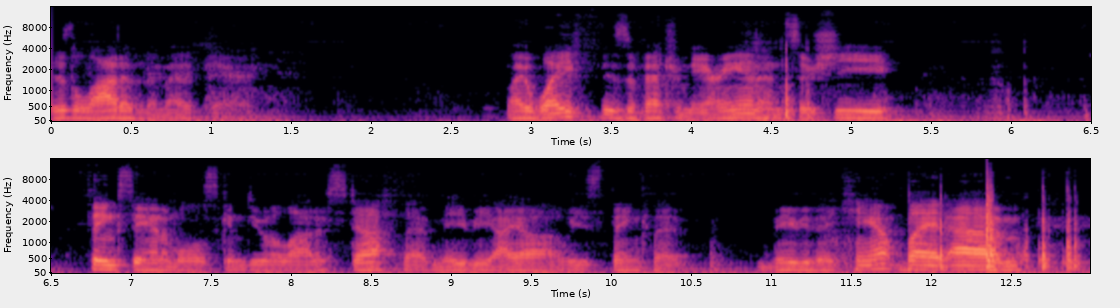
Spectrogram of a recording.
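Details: Adult man; ordinary speech.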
